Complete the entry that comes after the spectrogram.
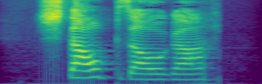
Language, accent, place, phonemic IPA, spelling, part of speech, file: German, Germany, Berlin, /ˈʃtaʊ̯pˌzaʊ̯ɡɐ/, Staubsauger, noun, De-Staubsauger.ogg
- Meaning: vacuum cleaner, hoover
